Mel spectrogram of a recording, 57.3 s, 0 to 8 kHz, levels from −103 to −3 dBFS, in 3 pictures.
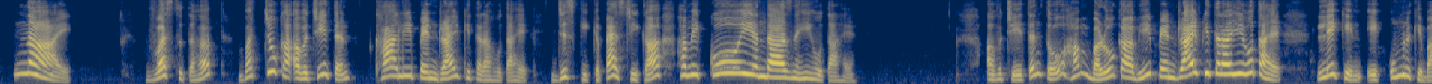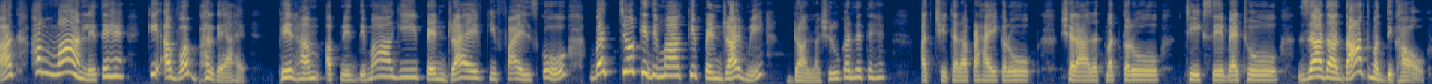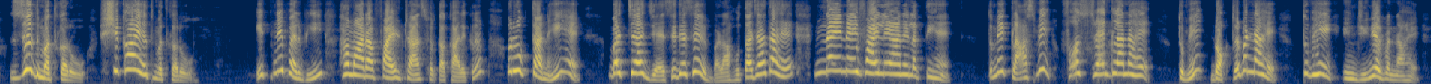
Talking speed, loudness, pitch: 135 wpm, -24 LUFS, 260 Hz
